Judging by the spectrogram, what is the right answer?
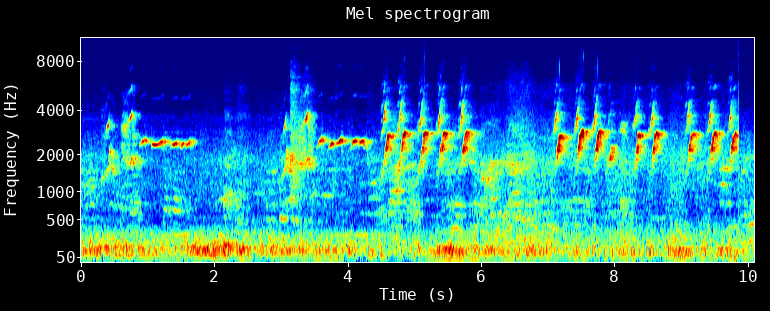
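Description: Cockatiel whistling and chirping: a short held whistle about a second in and another near four seconds, then three quick runs of sharp, repeated chirps, several a second. A low street rumble runs underneath.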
